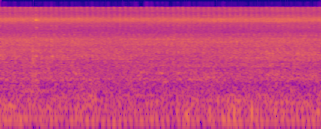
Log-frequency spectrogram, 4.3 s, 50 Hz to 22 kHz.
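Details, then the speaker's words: Honda PCX150 scooter after top-end rebuild for hard starting and stalling at idle, valves set 0.10 intake and 0.18: quiet, soft, even idle with no stumbling or hunting, holding idle on its own with no throttle; coolant circulating steadily. "ปล่อยเบรกเลยครับเสียงเงียบๆนะครับเงียบๆเลยไม่ต้องเร่งด้วยนะครับ"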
